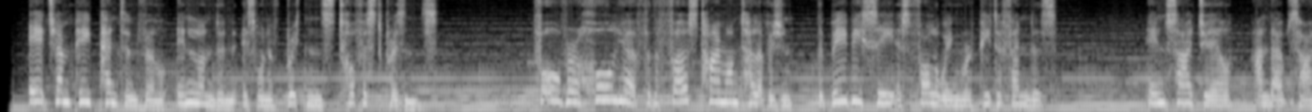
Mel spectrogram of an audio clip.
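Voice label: English Geordie female narration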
